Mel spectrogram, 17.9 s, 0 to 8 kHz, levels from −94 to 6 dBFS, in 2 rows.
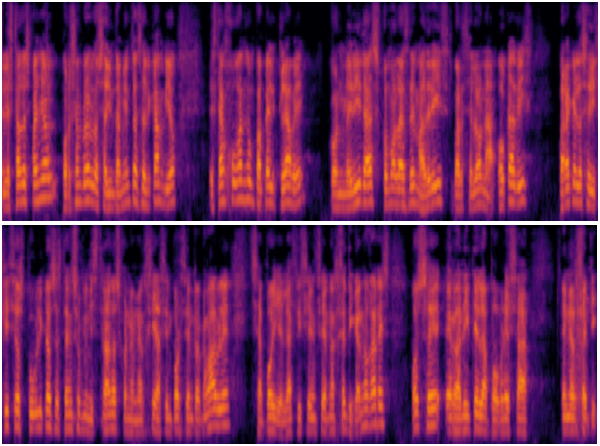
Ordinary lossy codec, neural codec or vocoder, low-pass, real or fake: none; codec, 16 kHz, 4 kbps, FreqCodec, smaller model; none; fake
